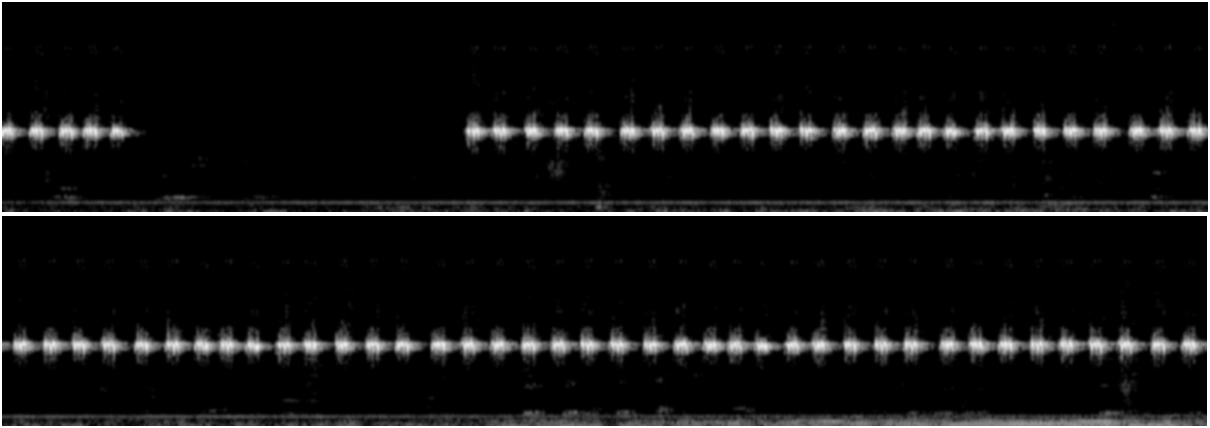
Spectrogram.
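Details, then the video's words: Cricket chirping, played as a sound said to drive away rats: steady high, pure chirps repeated about four times a second, with a silent gap near the start and a faint low rumble later. "suara jangkrik pengusir tikus ampuh"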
